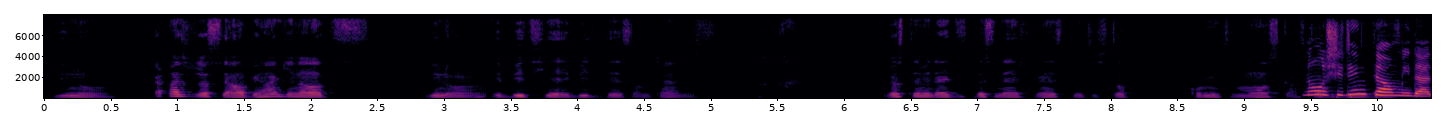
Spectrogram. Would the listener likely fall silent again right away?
No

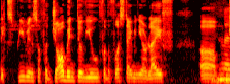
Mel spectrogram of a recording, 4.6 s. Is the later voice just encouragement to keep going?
Yes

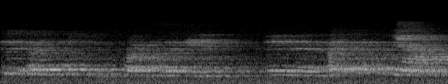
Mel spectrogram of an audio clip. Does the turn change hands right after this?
No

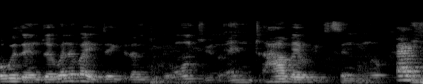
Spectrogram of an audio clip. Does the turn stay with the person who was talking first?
No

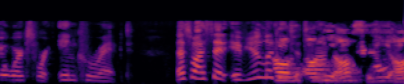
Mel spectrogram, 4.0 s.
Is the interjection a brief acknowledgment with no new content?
No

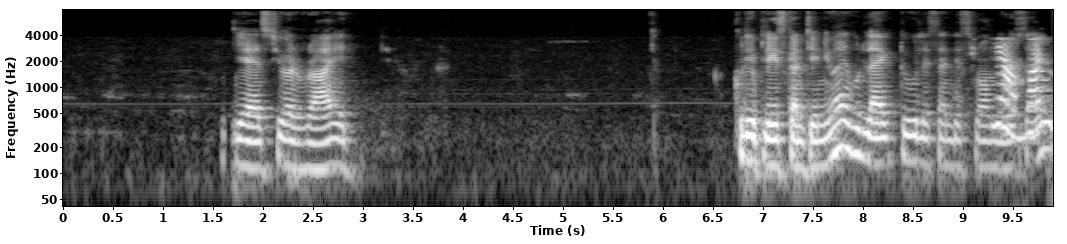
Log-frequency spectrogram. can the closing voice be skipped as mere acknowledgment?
No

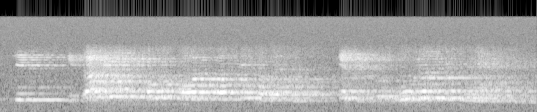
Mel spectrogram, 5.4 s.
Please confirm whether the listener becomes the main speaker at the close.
Yes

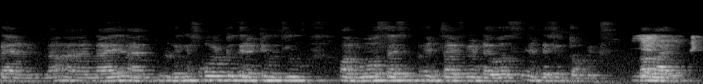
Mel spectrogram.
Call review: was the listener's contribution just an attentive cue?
No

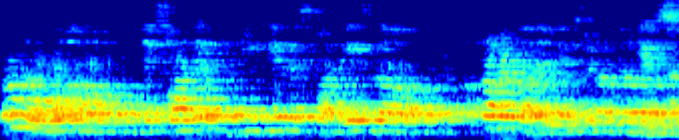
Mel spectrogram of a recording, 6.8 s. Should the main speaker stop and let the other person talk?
No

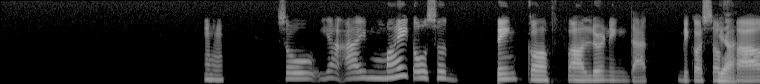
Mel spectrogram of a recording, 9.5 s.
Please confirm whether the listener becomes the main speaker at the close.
No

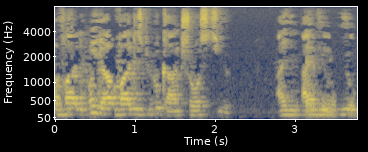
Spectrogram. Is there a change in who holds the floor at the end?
No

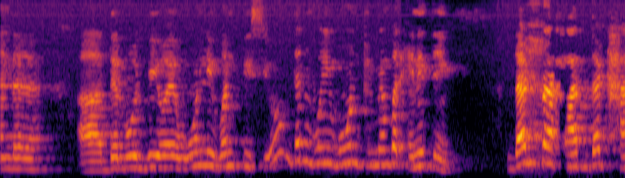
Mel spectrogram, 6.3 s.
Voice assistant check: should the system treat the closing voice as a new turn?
No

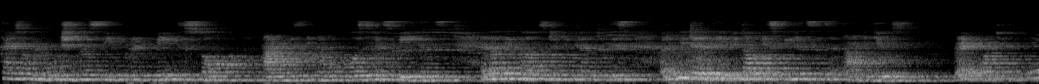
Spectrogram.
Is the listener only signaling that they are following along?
No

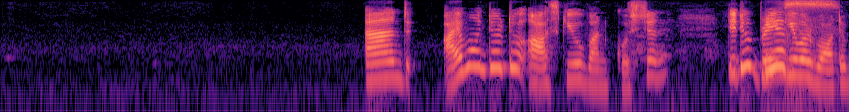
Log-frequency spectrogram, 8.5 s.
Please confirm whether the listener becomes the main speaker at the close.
Yes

